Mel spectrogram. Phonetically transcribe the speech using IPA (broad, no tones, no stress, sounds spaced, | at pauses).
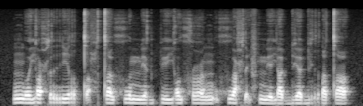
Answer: ŋʷ ə j ɔ ħ r i r tˤ ə̰ ħ tˤ i xʷ ʌ mʲ a ɡ pʲ ɯ j ɔ xʷ ʕ ʏ ŋʷ ə̰ xʷ a ħ ɾ ḭ f mʲ a j a bʲ a bʲ ʌ r ɾ i tˤ ə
